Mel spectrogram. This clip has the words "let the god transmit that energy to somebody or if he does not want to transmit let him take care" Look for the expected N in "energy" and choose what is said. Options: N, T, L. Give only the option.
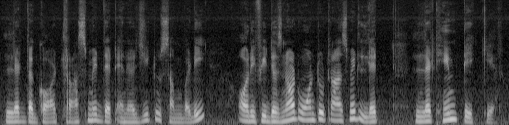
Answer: N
